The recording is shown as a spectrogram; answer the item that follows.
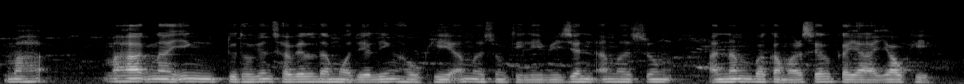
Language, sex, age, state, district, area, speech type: Manipuri, male, 30-45, Manipur, Churachandpur, rural, read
